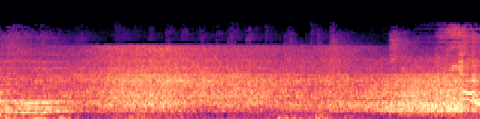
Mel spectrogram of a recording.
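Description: A steady rushing noise with no clear pitch, in a break between passages of music, with a few low thumps about four seconds in.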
